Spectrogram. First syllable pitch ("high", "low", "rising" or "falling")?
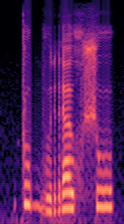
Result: high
